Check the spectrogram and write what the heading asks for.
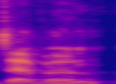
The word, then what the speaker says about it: Devon: or fairy as we call it but it's pronounced Foy apparently in Devon not Devin we were in Devon we're at Cornwall poor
